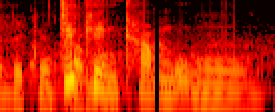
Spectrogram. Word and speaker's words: Deacon Khamoh: Did I pronounce it? Deacon, yeah, Deacon Khamoh.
